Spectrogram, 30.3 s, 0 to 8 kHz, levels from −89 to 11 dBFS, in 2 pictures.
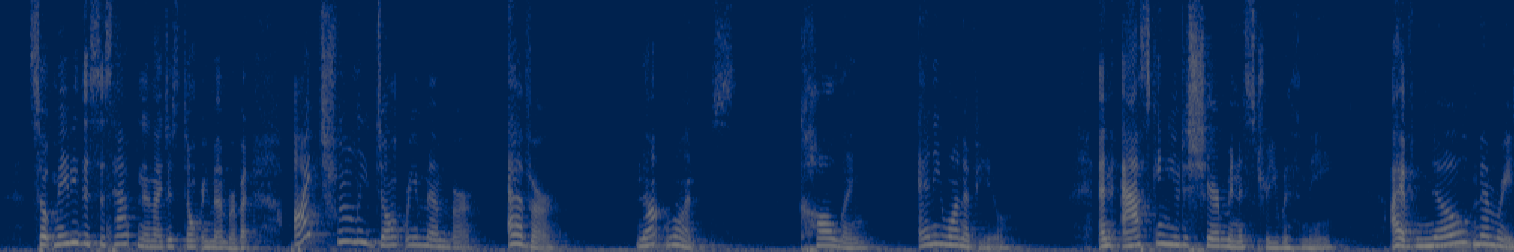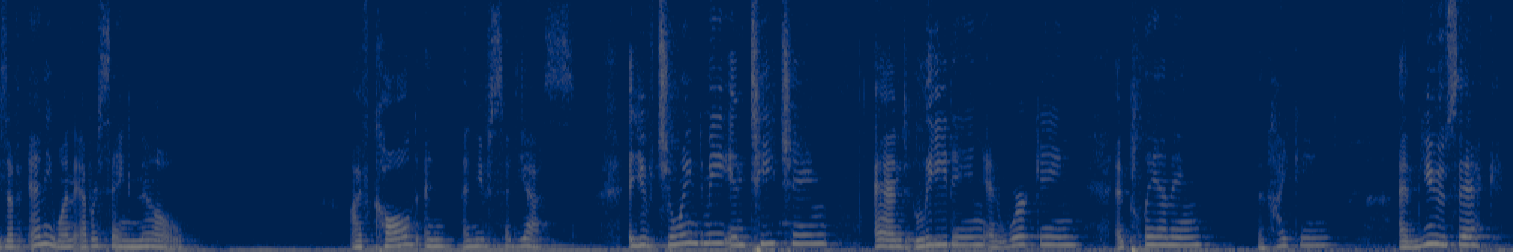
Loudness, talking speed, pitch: -47 LUFS, 125 wpm, 185 Hz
